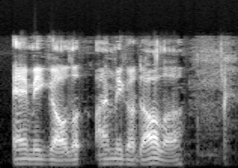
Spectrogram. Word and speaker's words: amygdala: one of the organs being the, I believe it's pronounced amygdala, responsible for emotional behavior, mainly processing fear.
